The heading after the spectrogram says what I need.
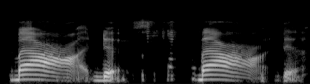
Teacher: jadi dialirkan dulu ainnya ba, baru di qalqalah huruf dal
